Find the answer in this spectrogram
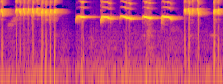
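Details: Brown-throated sunbird (konin) with lively 'ngerol' song, a lure for olive-backed sunbirds. A fast buzzy rattle gives way to about five ringing whistled notes, each sliding slightly downward, then more rattles.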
